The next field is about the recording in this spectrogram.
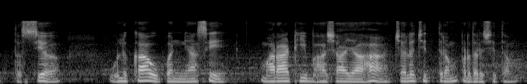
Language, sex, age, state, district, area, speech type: Sanskrit, male, 18-30, Maharashtra, Solapur, rural, spontaneous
